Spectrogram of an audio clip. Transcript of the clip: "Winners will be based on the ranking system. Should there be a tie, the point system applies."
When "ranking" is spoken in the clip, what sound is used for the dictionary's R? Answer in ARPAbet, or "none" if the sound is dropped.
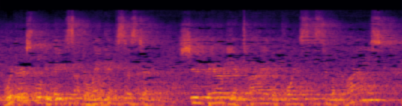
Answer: W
